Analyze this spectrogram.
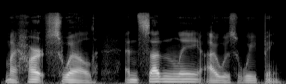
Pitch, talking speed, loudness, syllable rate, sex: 100 Hz, 170 wpm, -20 LUFS, 4.9 syllables/s, male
